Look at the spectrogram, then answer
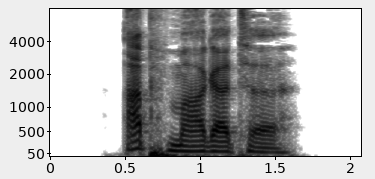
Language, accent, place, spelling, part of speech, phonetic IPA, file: German, Germany, Berlin, abmagerte, verb, [ˈapˌmaːɡɐtə], De-abmagerte.ogg
- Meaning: inflection of abmagern: 1. first/third-person singular dependent preterite 2. first/third-person singular dependent subjunctive II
